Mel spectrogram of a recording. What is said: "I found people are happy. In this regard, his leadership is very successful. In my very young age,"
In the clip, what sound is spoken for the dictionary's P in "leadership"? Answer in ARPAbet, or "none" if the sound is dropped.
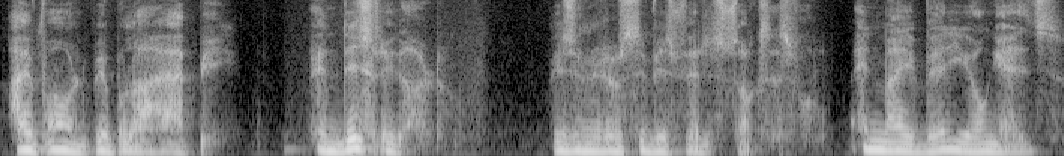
F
